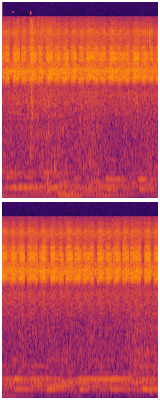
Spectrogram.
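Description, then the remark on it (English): Cicadas buzz high in the trees in a steady, shimmering drone, a dense high-pitched chorus that rises and falls, with a faint low rumble beneath, continuous throughout and unbroken by any voices. “The wind picks up again, and as you listen, you tune in to the cicadas. High in the trees above and behind you.”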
